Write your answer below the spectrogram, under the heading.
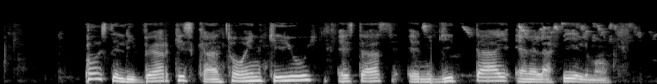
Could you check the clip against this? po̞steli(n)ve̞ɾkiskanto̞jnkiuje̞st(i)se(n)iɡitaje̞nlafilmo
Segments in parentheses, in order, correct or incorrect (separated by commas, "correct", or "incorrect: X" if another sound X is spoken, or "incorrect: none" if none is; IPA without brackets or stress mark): incorrect: none, incorrect: a, correct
